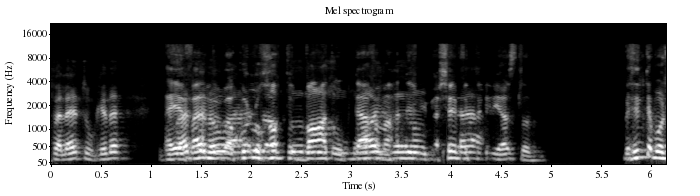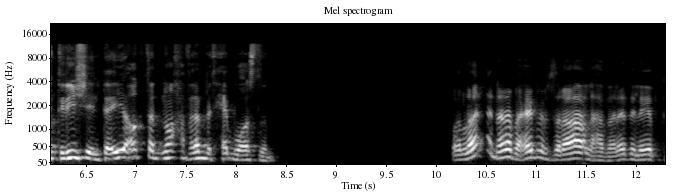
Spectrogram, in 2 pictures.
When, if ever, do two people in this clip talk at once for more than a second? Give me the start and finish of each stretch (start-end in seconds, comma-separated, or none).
1.1-4.4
